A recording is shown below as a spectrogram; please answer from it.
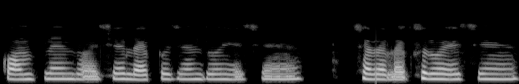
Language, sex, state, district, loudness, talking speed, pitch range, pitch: Bengali, female, West Bengal, Malda, -20 LUFS, 70 wpm, 235-255 Hz, 245 Hz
